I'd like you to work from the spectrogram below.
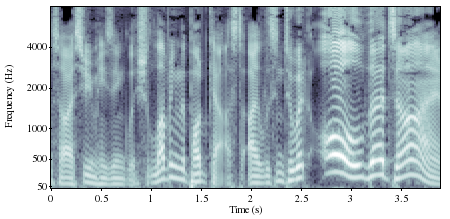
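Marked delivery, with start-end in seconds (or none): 1.0-3.9 loud, slow shouting, rising. Reading out a listener's letter as it was sent: put-on shouting, reading all caps. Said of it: "did he put it in capitals?".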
